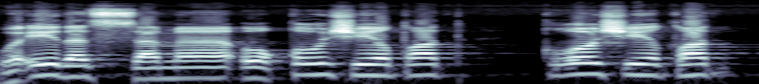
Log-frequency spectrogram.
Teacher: mengucapkan huruf kaf namun diucapkan mirip dengan huruf qf. Yaitu kafnya ditebalkan sehingga mirip dengan huruf q.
